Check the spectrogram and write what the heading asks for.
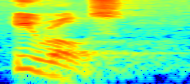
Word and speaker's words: eros: The first one that is also in the Bible, it's a type of love in the Bible, and it's pronounced eros.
